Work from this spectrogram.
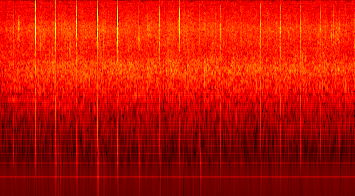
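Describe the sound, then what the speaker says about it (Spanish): A graduation audience applauds the parents. Sustained clapping from a crowd fills the clip, with one nearby pair of hands striking in a loud, regular beat above the rest. "Un aplauso para ustedes, papás y mamás, por favor"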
